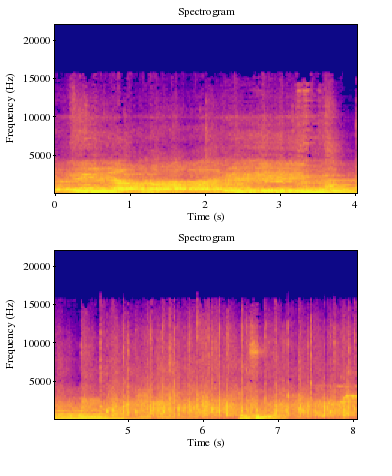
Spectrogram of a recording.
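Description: A male voice sings a traditional Cretan song over a Cretan lute (laouto), with the singing ending about three and a half seconds in. The lute holds a final low chord, and applause follows from about halfway.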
